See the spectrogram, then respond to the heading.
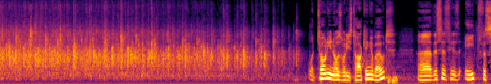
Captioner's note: applause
